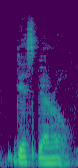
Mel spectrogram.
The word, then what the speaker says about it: Despereaux: the tale of despero now you will notice this barrow is spelled e-a-u-x at the end that is because it is a french word and so the e a u x instead of being is o so it is despero and despero is a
